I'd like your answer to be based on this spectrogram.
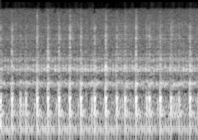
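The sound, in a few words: two-stroke dirt bike engine spitting and sputtering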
